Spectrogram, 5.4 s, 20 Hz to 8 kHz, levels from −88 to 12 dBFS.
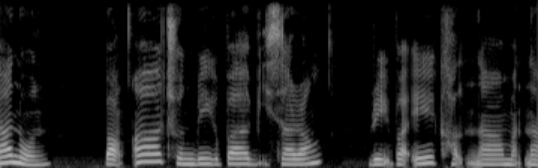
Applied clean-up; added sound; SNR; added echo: none; none; none; none.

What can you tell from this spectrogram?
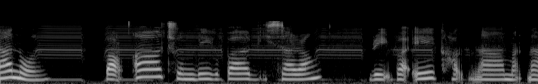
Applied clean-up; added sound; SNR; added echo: neural diffusion model UNIVERSE++.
